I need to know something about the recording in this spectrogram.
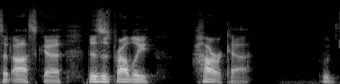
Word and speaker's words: Asuka: goes by the name Asuka, and it's But you don't really pronounce the U. So, it's just it's it's kind of spelled similarly, but you just pronounce it Osuka.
